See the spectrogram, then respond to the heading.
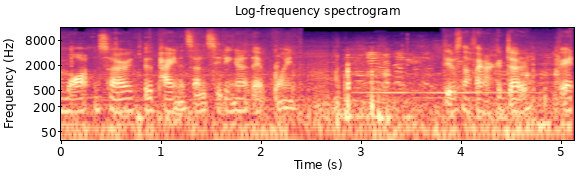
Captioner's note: loud commotion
